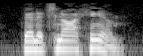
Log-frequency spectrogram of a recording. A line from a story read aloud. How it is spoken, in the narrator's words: Mary said flatly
